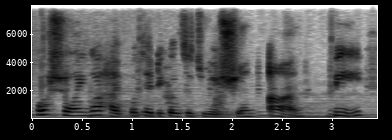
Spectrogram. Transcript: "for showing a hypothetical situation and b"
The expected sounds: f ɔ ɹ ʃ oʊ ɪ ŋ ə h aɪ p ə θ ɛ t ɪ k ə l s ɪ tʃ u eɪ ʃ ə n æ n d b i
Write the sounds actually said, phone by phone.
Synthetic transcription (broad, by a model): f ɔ ɹ ʃ oʊ ɪ ŋ ə h aɪ p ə t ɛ t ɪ k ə l s ɪ tʃ u eɪ ʃ ə n æ n d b i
